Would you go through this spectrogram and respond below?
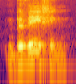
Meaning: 1. movement, motion (act of physically moving) 2. physical activity, exercise 3. movement, group, organisation (people with a common ideology or goal)
- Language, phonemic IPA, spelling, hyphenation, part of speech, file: Dutch, /bəˈʋeː.ɣɪŋ/, beweging, be‧we‧ging, noun, Nl-beweging.ogg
